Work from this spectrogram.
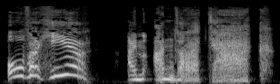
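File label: Flee, Khajiit female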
